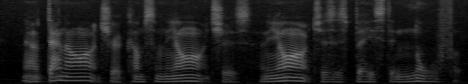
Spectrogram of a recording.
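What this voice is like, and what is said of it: Strong Gloucester English accent. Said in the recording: “I have a very good, very strong Gloucester accent”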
